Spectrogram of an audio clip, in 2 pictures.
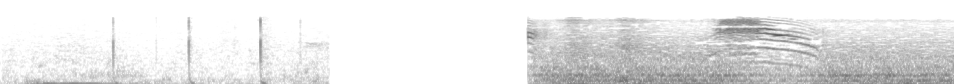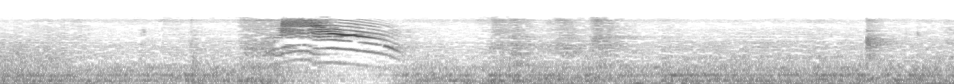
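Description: Kittens give high, thin meows that rise and fall, two clear cries standing out over a steady background hiss.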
